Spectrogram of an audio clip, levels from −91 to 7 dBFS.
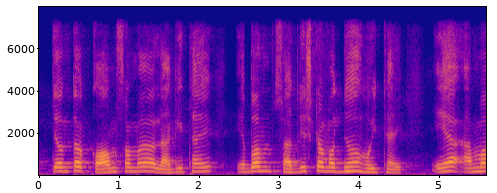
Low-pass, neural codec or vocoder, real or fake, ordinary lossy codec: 7.2 kHz; codec, 16 kHz, 2 kbps, X-Codec, HuBERT features, trained on general audio; fake; none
